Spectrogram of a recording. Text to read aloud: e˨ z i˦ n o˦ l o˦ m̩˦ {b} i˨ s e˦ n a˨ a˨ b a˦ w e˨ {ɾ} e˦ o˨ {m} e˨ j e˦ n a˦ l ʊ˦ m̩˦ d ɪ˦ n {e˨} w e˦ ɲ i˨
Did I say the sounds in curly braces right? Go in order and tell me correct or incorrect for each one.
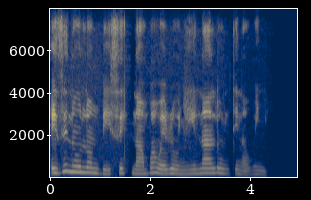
correct, correct, incorrect, incorrect

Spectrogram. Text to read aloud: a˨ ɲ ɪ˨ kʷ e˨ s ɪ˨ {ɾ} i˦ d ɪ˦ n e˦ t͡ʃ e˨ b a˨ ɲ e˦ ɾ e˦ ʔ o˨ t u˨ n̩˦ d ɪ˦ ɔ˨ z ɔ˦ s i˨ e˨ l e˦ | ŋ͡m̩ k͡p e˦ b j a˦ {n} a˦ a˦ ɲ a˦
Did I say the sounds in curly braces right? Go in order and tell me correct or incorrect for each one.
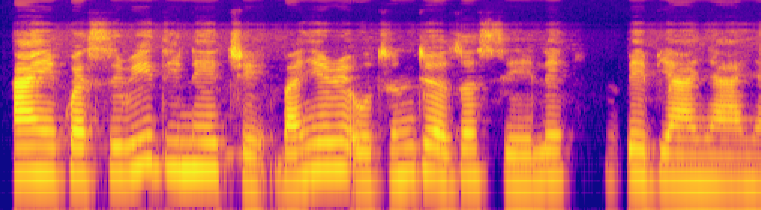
correct, incorrect

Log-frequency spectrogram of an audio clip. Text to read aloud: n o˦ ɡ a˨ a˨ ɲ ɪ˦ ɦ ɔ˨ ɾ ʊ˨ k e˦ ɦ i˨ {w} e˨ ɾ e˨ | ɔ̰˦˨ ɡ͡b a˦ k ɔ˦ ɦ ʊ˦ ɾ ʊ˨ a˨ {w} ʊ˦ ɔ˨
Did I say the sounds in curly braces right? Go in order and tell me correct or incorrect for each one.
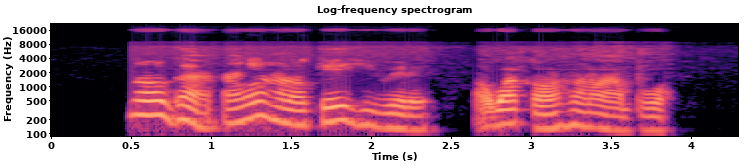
correct, incorrect

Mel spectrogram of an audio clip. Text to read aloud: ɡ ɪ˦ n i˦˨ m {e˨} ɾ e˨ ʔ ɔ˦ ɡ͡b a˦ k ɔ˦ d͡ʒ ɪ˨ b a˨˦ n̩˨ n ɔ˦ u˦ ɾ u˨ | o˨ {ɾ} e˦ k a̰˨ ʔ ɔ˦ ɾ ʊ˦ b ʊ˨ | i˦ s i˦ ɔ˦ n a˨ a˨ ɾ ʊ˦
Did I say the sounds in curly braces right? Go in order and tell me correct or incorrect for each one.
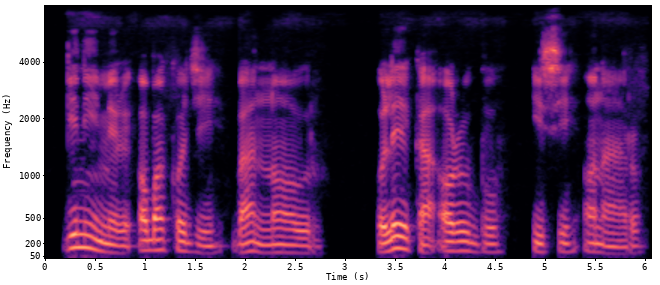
correct, incorrect

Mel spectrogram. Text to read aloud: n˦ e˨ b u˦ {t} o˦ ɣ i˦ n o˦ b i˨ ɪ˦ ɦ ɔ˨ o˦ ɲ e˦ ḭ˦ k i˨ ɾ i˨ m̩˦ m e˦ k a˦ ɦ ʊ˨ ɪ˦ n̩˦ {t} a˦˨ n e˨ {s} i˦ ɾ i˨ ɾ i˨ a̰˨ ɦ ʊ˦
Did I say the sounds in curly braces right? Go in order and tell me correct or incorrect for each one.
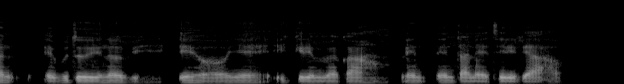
correct, correct, incorrect

